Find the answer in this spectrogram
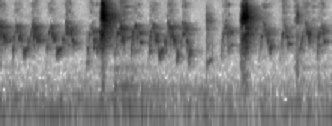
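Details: Budgerigar chattering: quick run of warbled, buzzy chirps with two brief louder squawks standing out, steady high-pitched twittering throughout.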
